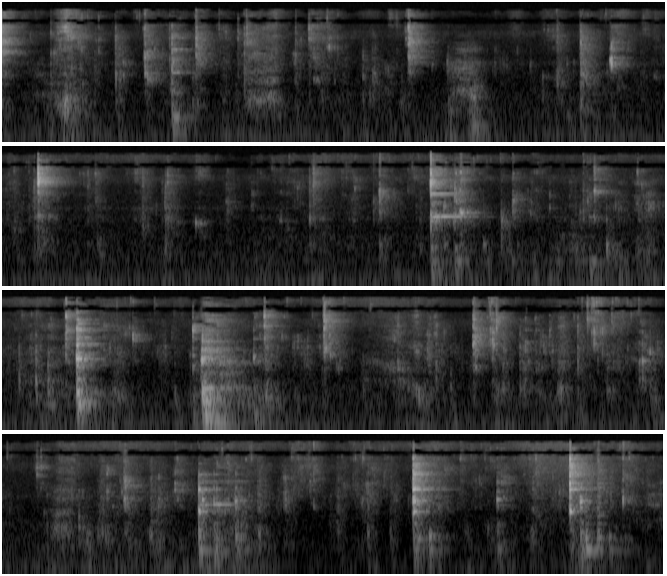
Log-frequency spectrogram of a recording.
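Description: Two people eating: spoons clicking and scraping against ceramic bowls, with chewing between the clinks.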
